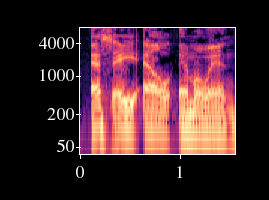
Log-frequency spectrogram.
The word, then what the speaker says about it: salmon: oh yeah they corrected me alond like you pronounced the l oh God how do you say s a l m o n the fish salmon okay I thought maybe it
